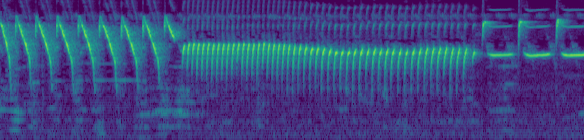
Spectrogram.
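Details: Canary singing intended to rouse lazy canaries: rapid falling notes repeated several times a second, then a sustained rolling buzzy trill, ending with brief sharp whistles.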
